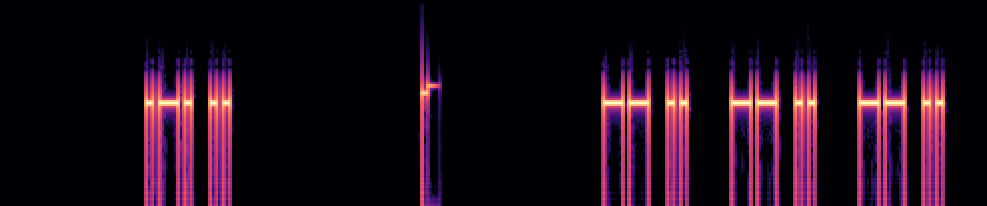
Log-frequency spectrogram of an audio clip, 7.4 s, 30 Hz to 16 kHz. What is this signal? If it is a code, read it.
Morse code, heard as a keyed tone, about 25 wpm, 700 Hz. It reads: RI MI MI MI
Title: US States Repeated 3x 25wpm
